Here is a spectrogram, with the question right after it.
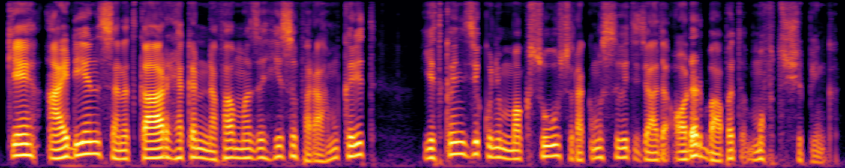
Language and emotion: Kashmiri, neutral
